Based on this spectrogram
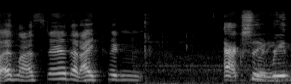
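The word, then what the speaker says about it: Leicester: I practice so much to pronounce slow and Lester that I couldn't actually read the bio.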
